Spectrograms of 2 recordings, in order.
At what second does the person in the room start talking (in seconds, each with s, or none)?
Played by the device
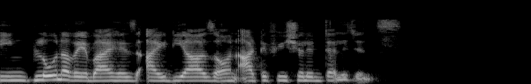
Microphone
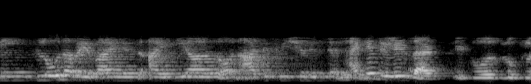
3.5 s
